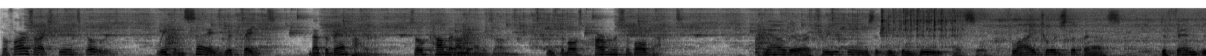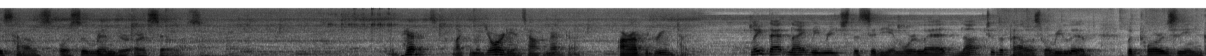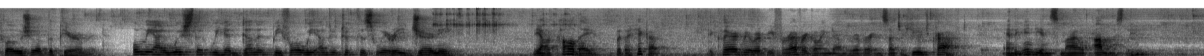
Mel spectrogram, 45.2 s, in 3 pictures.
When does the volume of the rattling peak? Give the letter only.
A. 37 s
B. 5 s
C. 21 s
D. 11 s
D.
